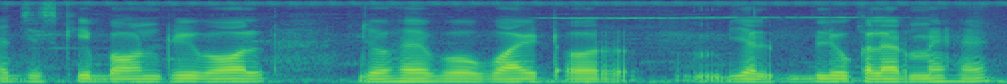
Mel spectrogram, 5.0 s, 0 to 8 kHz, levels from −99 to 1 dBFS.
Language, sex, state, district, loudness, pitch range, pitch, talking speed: Hindi, male, Uttar Pradesh, Lucknow, -18 LUFS, 100-105 Hz, 100 Hz, 155 wpm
